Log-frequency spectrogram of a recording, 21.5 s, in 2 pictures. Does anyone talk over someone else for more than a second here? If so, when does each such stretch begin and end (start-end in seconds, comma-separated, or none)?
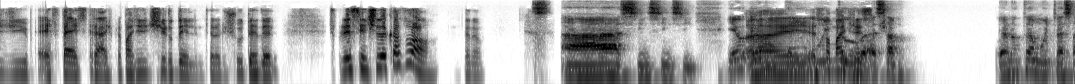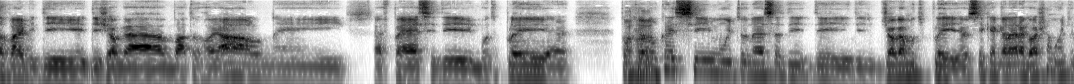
7.5-9.0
